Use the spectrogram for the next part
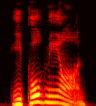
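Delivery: ordinary delivery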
